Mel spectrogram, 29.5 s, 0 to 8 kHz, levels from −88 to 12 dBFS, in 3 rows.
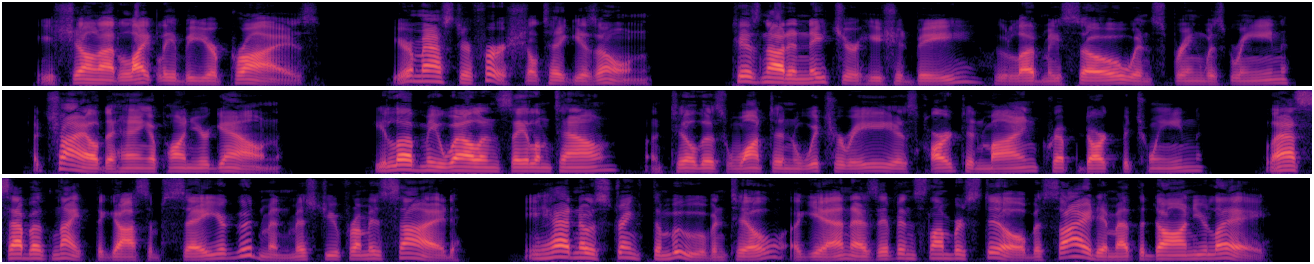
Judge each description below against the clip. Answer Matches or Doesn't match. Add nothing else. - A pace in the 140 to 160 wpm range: Doesn't match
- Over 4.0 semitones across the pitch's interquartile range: Matches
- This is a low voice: Matches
